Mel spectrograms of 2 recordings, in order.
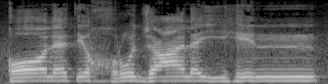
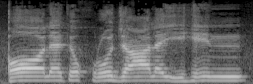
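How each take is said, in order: First: The kh sound is clearly heard. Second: The kh sound is dropped completely. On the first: The speaker calls it right. "نقولها بقى بشكل صحيح" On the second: The speaker calls it wrong. "أنا كده أسقطتها بالكلية"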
